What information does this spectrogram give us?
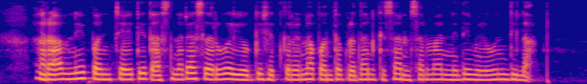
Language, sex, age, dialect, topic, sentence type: Marathi, female, 31-35, Standard Marathi, agriculture, statement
